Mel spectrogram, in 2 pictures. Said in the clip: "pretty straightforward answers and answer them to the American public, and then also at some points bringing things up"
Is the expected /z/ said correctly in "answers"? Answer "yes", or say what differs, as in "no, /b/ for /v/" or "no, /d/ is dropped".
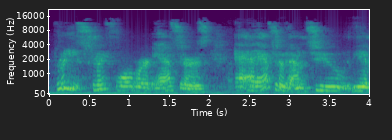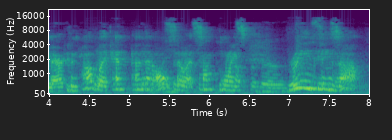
yes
